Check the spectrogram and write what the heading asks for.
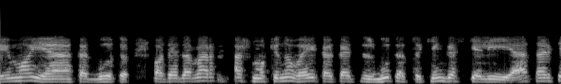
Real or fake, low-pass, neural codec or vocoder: real; 7.2 kHz; none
